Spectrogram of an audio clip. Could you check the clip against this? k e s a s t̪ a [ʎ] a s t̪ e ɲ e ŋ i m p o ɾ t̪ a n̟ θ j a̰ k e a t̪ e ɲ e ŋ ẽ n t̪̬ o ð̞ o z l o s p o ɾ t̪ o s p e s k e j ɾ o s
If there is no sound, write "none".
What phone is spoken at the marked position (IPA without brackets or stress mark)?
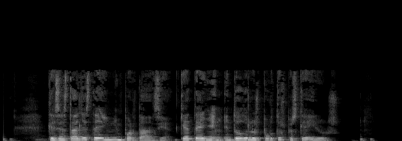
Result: ʎ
